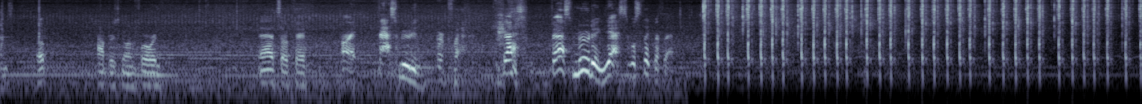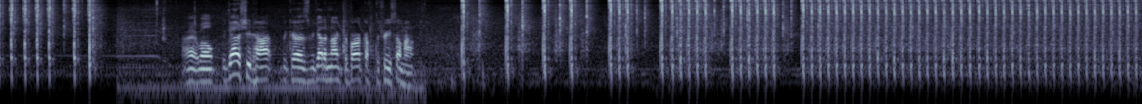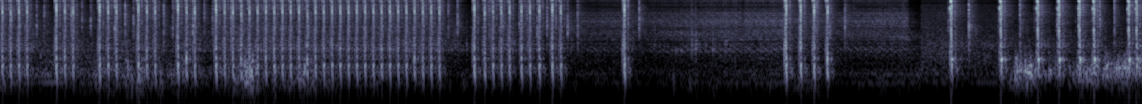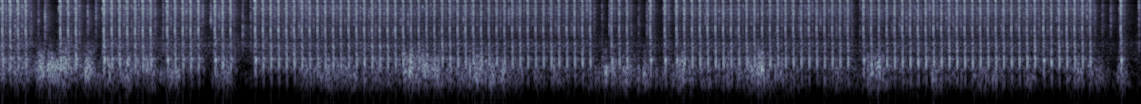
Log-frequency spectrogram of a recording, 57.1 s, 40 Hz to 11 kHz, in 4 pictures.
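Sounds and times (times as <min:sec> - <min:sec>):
paintball marker firing: 0:08.8 - 0:15.7, 0:20.0 - 0:36.7, 0:38.2 - 0:39.3, 0:40.4 - 0:57.0.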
